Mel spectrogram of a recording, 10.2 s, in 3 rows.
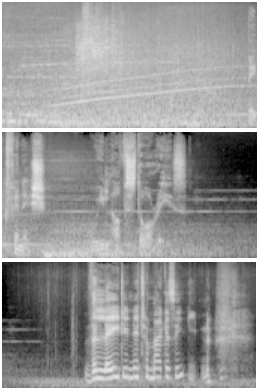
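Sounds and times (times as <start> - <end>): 
engines firing up: 0.0 - 7.9
hissing rush: 2.8 - 7.1
speech: 3.3 - 6.0, 7.9 - 10.1.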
